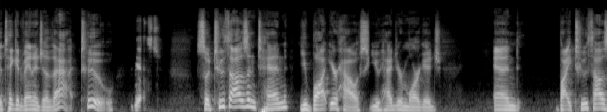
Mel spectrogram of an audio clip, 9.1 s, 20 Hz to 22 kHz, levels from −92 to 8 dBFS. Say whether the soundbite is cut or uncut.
cut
